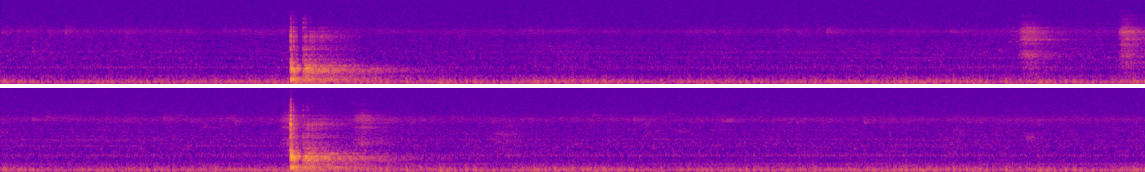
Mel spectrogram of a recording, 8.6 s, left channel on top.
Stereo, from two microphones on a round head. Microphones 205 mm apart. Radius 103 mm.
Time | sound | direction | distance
2.2 | tapping | 45° right (ahead or behind) | 4.5 m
